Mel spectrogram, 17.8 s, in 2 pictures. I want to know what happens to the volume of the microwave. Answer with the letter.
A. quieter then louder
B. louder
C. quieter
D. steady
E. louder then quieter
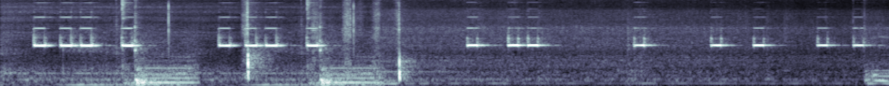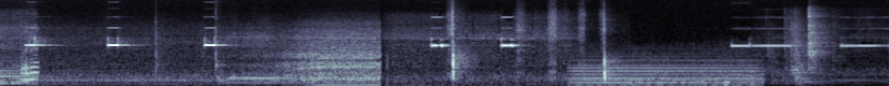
C.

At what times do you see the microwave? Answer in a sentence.
The microwave can be heard from 0.0 to 17.7 s.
